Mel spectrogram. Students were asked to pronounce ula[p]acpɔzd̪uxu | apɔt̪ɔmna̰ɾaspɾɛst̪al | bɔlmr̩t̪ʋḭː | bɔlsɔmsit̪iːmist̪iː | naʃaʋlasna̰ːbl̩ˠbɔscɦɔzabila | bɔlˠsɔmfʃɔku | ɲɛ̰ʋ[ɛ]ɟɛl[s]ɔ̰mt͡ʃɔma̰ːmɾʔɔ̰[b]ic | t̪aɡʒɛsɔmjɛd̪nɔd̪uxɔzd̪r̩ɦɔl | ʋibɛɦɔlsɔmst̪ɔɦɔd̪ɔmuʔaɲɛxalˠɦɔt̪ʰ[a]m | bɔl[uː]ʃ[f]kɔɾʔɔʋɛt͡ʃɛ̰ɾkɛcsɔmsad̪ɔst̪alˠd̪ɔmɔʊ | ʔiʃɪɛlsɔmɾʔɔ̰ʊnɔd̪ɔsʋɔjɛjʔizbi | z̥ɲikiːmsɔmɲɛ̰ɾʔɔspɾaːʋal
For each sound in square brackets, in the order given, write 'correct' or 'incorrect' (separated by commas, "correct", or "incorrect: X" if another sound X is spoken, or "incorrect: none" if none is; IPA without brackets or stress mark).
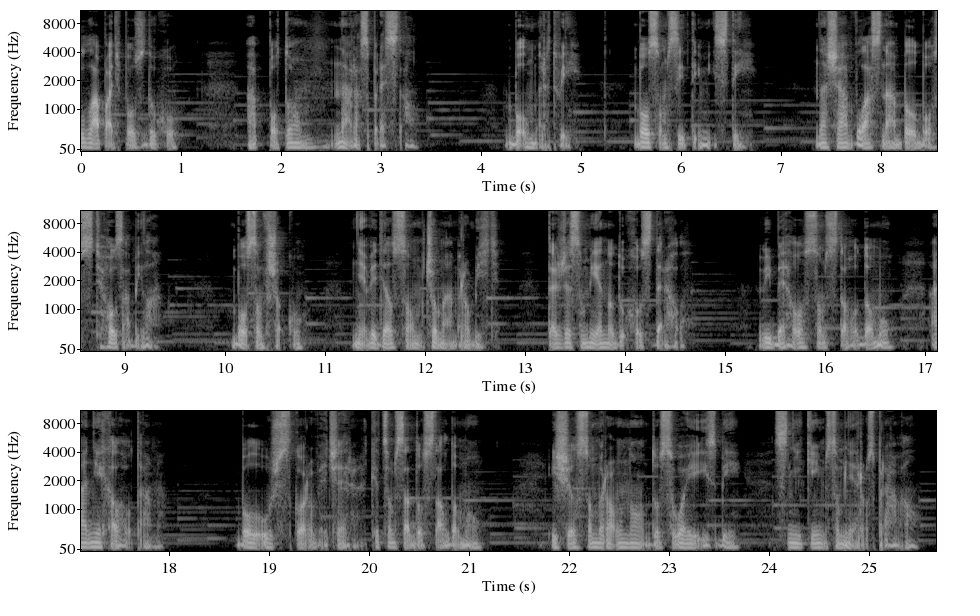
correct, correct, correct, correct, correct, incorrect: u, incorrect: s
